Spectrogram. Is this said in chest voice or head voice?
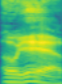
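chest. It is said in a deeper chest voice. "Chest voice is like when you go, oh yeah"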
